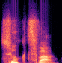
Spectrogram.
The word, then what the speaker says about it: Zugzwang: So when you run out of good moves, you're slowly moving towards Zugzwang, right? All right. Can you spell that for us? Yeah, Zugzwang. Zugzwang. And if you know German, it's actually Zugzwang.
